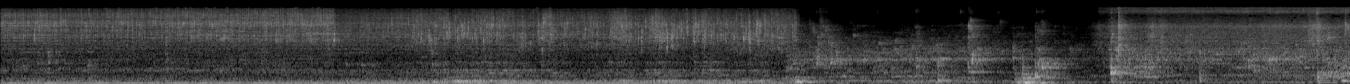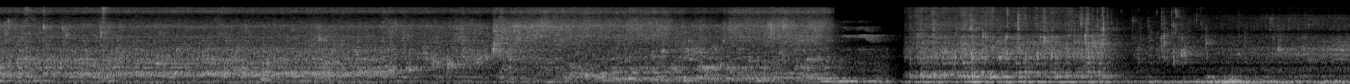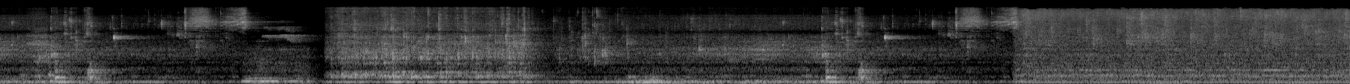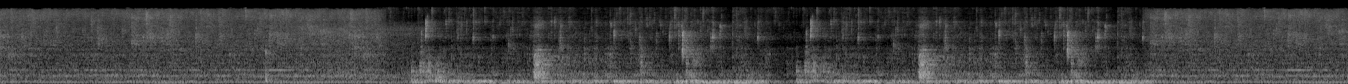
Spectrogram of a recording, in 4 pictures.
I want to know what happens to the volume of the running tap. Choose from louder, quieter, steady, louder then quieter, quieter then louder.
steady.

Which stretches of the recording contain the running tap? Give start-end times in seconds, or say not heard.
0.0-53.9.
